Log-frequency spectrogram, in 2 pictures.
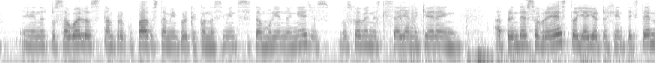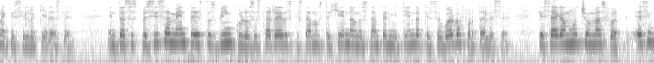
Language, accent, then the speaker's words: Spanish; Tabalo, Pichincha, Ecuador; yo no soy de Calacalí, soy de Tabalo, quichua indígena de Tabalo.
